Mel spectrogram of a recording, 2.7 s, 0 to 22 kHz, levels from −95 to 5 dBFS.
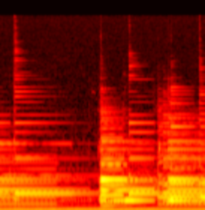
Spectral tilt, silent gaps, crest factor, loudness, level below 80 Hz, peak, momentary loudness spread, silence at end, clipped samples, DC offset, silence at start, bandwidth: -7.5 dB/octave; none; 18 dB; -25 LUFS; -66 dBFS; -8 dBFS; 12 LU; 0 s; under 0.1%; 1%; 0 s; 16 kHz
